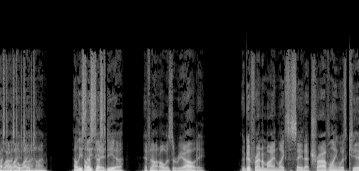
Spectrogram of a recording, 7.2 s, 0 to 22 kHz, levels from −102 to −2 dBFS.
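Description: A doubled audio track runs from the start of this speech clip to 2.12 s, where it cuts off abruptly. A second full-band copy trails about a fifth of a second behind at roughly equal level, with no decay or room colour, likely from a slower second capture path.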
